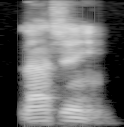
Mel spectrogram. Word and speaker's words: Najeem: Najeem.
